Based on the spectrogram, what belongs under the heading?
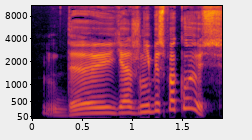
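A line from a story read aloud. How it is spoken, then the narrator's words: Agitated. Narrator (Russian): взволнованно ответила Флорес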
